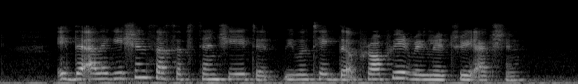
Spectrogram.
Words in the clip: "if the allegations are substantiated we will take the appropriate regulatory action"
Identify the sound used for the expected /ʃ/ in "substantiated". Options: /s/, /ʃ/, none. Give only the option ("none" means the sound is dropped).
/ʃ/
